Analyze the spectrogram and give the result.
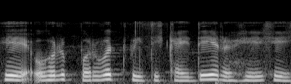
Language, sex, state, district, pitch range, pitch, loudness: Kumaoni, female, Uttarakhand, Tehri Garhwal, 185-215 Hz, 195 Hz, -17 LUFS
